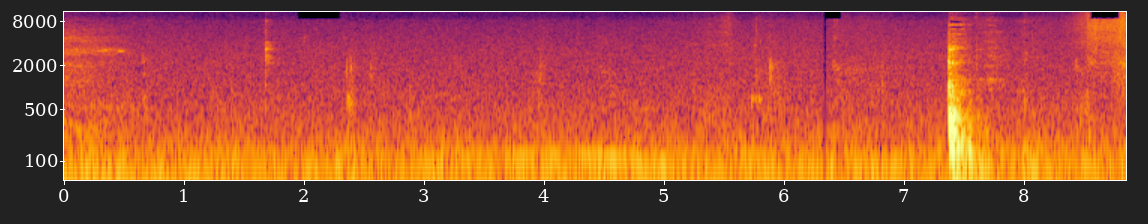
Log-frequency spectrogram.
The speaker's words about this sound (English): I'm going to take a drink of water because I want to get this right. Take a pause.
